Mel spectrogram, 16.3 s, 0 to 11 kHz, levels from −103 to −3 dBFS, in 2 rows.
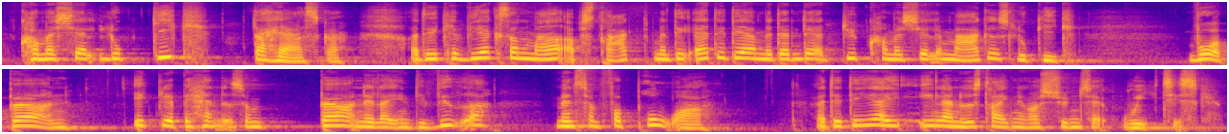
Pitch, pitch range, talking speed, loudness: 220 Hz, 175-235 Hz, 175 wpm, -18 LUFS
